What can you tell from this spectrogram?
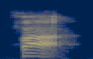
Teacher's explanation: Fa itu bibir yang bawah ini bertemu dengan gigi seri atas jadi nempel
